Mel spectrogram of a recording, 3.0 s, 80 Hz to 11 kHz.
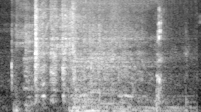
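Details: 2013 or 2014 Mazda CX-5 with a faulty MAF sensor, also showing lean codes, a vacuum leak and a misfire: long uneven cranking catches into a rough, lumpy run that sags and dies within seconds.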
